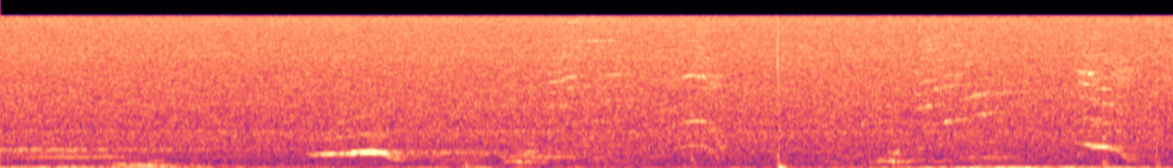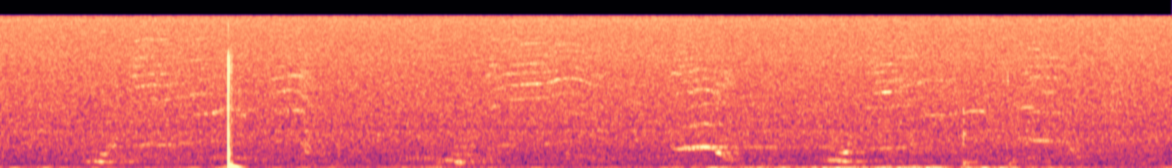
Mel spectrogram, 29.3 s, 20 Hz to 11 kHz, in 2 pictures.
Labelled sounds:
6.9	7.7	humpback whale, 2.0 to 4.9 kHz
8.5	8.9	humpback whale, 0.86 to 2.4 kHz
11.7	12.5	humpback whale, 1.0 to 2.0 kHz
13.5	13.7	humpback whale, 2.3 to 2.6 kHz
16.3	16.8	humpback whale, 1.8 to 5.0 kHz
21.1	22.1	humpback whale, 2.0 to 4.6 kHz
23.3	23.7	humpback whale, 1.6 to 1.8 kHz
25.6	25.9	humpback whale, 2.9 to 3.0 kHz
26.2	27.0	humpback whale, 0.99 to 1.2 kHz

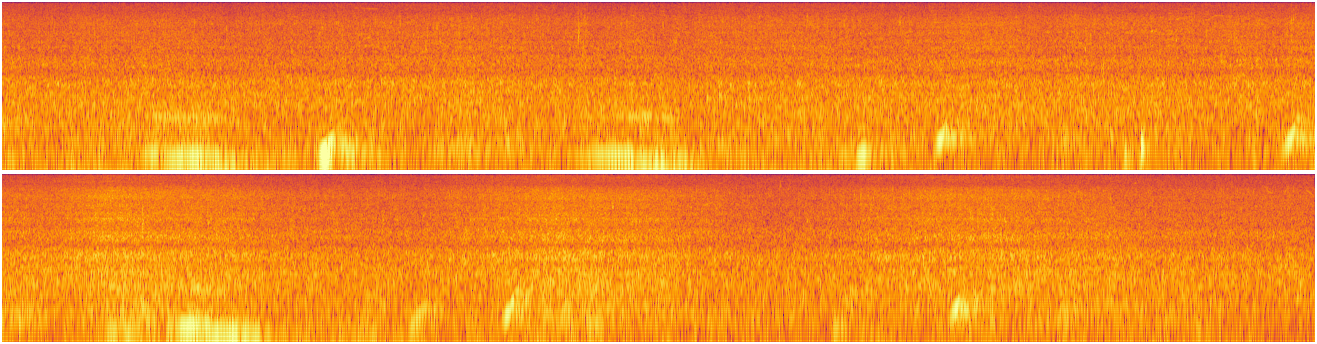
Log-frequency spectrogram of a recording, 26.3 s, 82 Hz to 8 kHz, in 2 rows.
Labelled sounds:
3.5	3.8	Pacific white-sided dolphin, 6.5 to 6.8 kHz

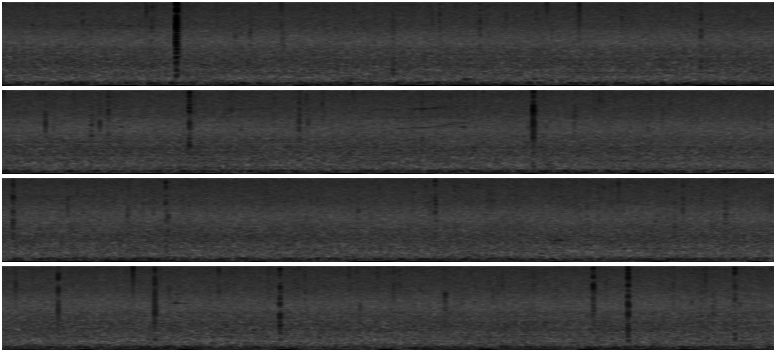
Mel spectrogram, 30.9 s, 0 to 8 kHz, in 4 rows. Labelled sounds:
11.3	12.6	killer whale, southern resident, J pod, call S01, 1.8 to 5.4 kHz
25.9	30.8	vessel noise, 0 to 8.0 kHz

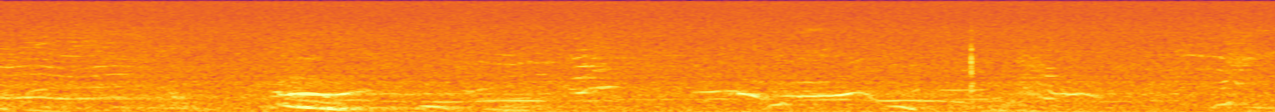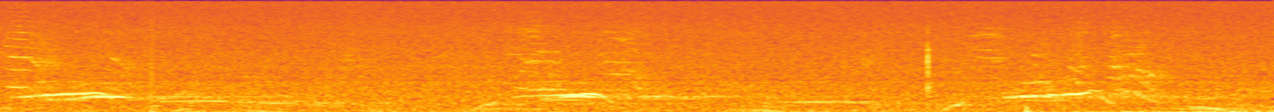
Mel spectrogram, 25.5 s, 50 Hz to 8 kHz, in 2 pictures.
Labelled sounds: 0.3	0.5	humpback whale, 2.4 to 2.8 kHz
3.0	3.2	humpback whale, 1.6 to 1.9 kHz
5.7	6.0	humpback whale, 0.83 to 0.96 kHz
12.8	13.4	humpback whale, 1.3 to 3.1 kHz
17.9	19.1	humpback whale, 0.96 to 2.2 kHz
22.5	22.8	humpback whale, 1.5 to 3.4 kHz
23.8	24.1	humpback whale, 1.2 to 1.5 kHz

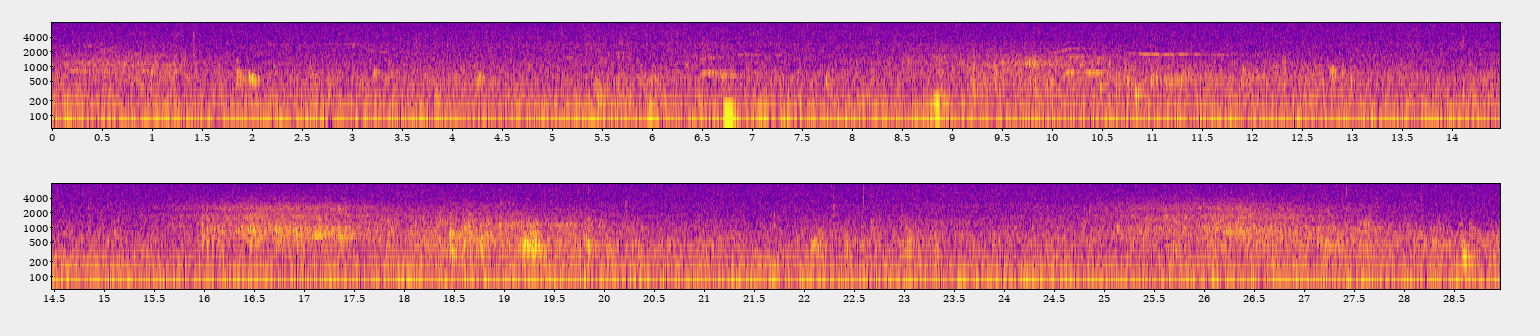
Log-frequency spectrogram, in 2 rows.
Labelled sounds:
0.0	1.4	killer whale, Bigg's (transient), Gulf of Alaska transient, 1.6 to 3.1 kHz
2.7	4.0	killer whale, Bigg's (transient), Gulf of Alaska transient, 1.6 to 3.0 kHz
6.4	7.2	killer whale, Bigg's (transient), Gulf of Alaska transient, 0.48 to 1.7 kHz
10.0	11.8	killer whale, Bigg's (transient), Gulf of Alaska transient, 0.63 to 2.5 kHz

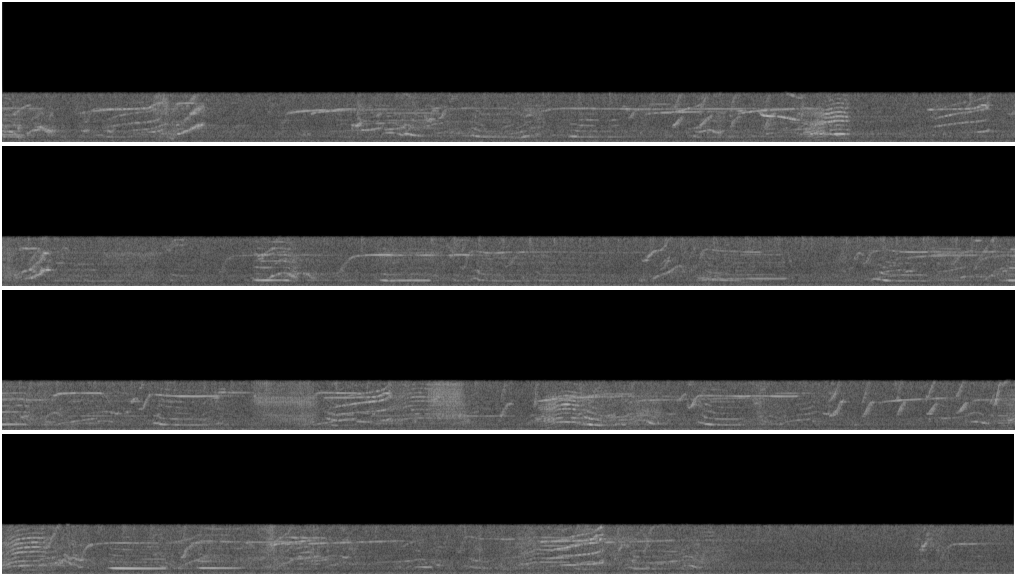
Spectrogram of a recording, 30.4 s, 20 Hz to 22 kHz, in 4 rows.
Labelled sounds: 0.7	1.2	killer whale, southern resident, 4.9 to 5.6 kHz
2.1	3.8	killer whale, southern resident, 0.87 to 5.3 kHz
4.1	5.0	killer whale, southern resident, 1.7 to 5.4 kHz
5.5	6.0	killer whale, southern resident, 4.6 to 5.3 kHz
6.9	7.4	killer whale, southern resident, 2.4 to 5.6 kHz
9.4	9.8	killer whale, southern resident, 0.94 to 1.1 kHz
10.2	10.6	killer whale, southern resident, 4.7 to 5.0 kHz
11.2	11.7	killer whale, southern resident, 5.2 to 5.4 kHz
12.8	13.5	killer whale, southern resident, 0.98 to 8.0 kHz
14.1	14.6	killer whale, southern resident, 0.87 to 1.2 kHz
15.6	16.0	killer whale, southern resident, 5.7 to 5.9 kHz
16.3	16.9	killer whale, southern resident, 0.84 to 5.6 kHz
17.5	18.1	killer whale, southern resident, 3.9 to 6.5 kHz
19.3	21.2	killer whale, southern resident, 4.6 to 5.5 kHz
21.8	22.3	killer whale, southern resident, 4.5 to 5.2 kHz
22.7	23.1	killer whale, southern resident, 7.9 to 8.0 kHz
23.4	23.9	killer whale, southern resident, 4.6 to 5.0 kHz
24.2	25.2	killer whale, southern resident, 0.98 to 5.9 kHz
25.6	25.9	killer whale, southern resident, 1.9 to 2.3 kHz
26.2	27.1	killer whale, southern resident, 1.6 to 6.0 kHz
27.5	27.8	killer whale, southern resident, 5.1 to 5.4 kHz

